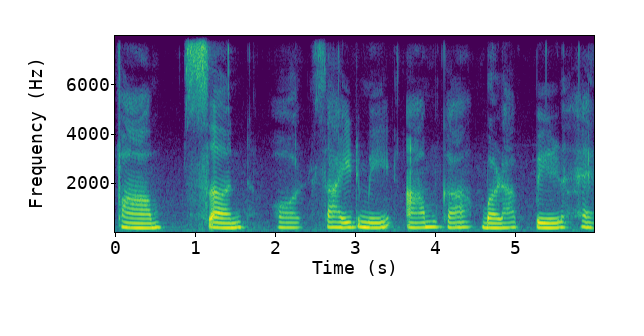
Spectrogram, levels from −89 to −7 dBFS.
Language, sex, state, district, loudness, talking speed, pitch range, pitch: Hindi, female, Maharashtra, Gondia, -16 LUFS, 100 wpm, 195-215 Hz, 200 Hz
